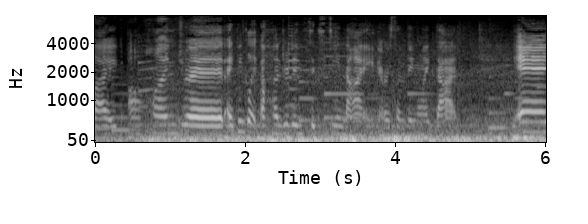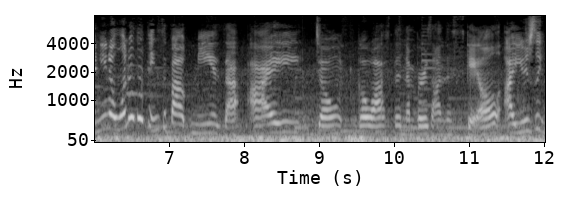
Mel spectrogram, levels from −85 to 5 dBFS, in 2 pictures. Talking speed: 165 wpm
